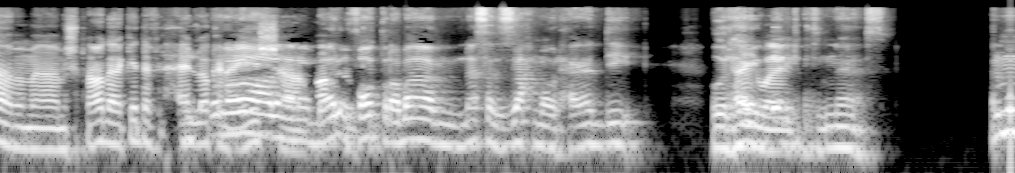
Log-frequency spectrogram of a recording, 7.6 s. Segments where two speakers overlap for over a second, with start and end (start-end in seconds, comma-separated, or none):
1.4-2.9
